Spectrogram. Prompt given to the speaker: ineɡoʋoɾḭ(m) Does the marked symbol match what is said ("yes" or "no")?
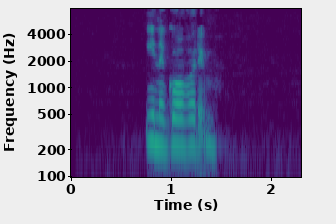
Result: yes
